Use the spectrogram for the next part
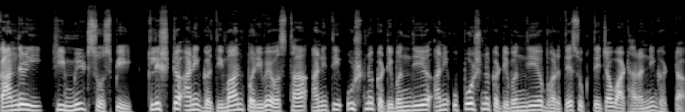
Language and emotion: Goan Konkani, neutral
